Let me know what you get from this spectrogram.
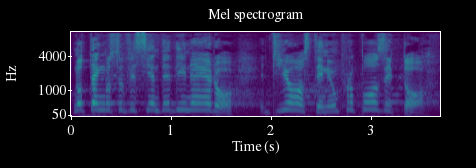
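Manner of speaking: high, loud, sarcastic cheer; sing-song mock positivity; mock cheerful. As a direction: fake upbeat optimism about bad news. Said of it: "lo primero que pienso es".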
